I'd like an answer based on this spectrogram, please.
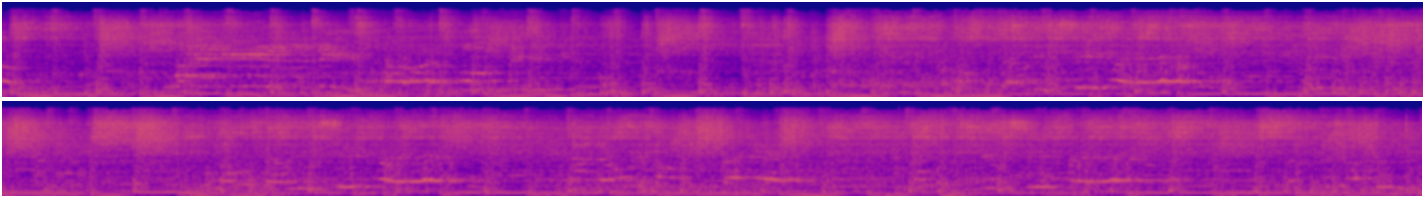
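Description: Live rock band playing: a male lead vocal over two electric guitars, an electric bass and a drum kit.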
